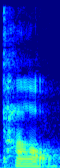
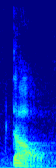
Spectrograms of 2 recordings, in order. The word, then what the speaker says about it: Dao: Früher Tao geschrieben, aber ausgesprochen Dao.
